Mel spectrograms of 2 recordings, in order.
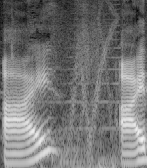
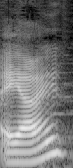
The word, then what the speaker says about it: AI: do it what's this it's pronounced I I the somnium files it's not AI oh this looks like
